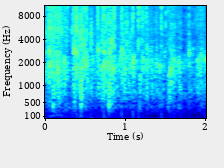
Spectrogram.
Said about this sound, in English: Somebody clap your hands and say amen or do something.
